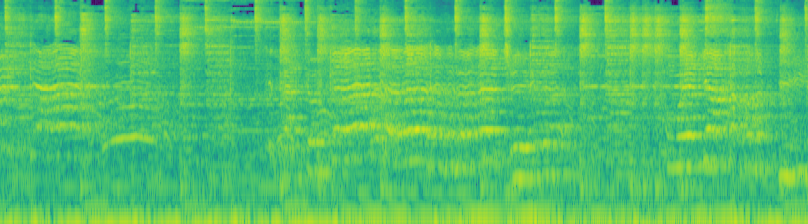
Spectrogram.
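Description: Live pop performance: a woman sings into a handheld microphone over loud dance-pop backing with heavy bass and a steady drum beat.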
